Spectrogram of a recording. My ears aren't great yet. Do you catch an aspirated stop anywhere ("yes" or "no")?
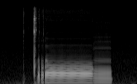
no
